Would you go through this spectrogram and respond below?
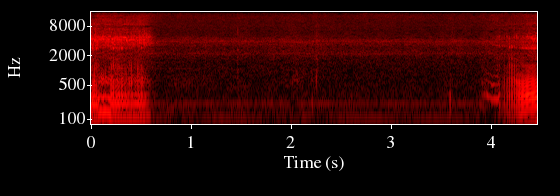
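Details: A female English Bulldog crashed out on a couch with her tongue out snores loudly, with rough, rattling breaths separated by a quiet pause.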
